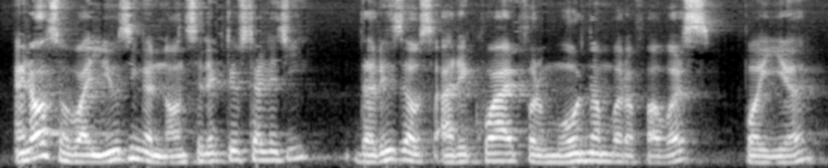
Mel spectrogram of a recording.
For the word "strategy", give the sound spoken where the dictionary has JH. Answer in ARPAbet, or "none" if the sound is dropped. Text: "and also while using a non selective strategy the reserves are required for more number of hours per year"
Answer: JH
